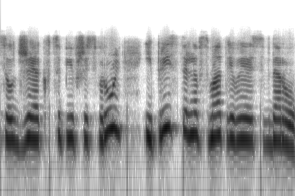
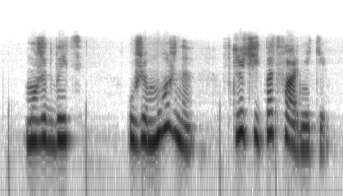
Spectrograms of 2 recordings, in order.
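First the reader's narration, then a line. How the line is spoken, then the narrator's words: Timid question. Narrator (Russian): Джинджер робко спросила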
